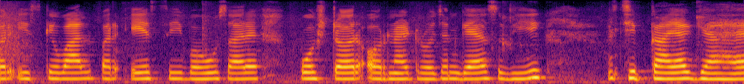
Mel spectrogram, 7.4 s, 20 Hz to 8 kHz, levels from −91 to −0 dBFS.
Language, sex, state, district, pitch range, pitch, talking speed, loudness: Hindi, female, Jharkhand, Palamu, 210-220 Hz, 215 Hz, 120 wpm, -15 LUFS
